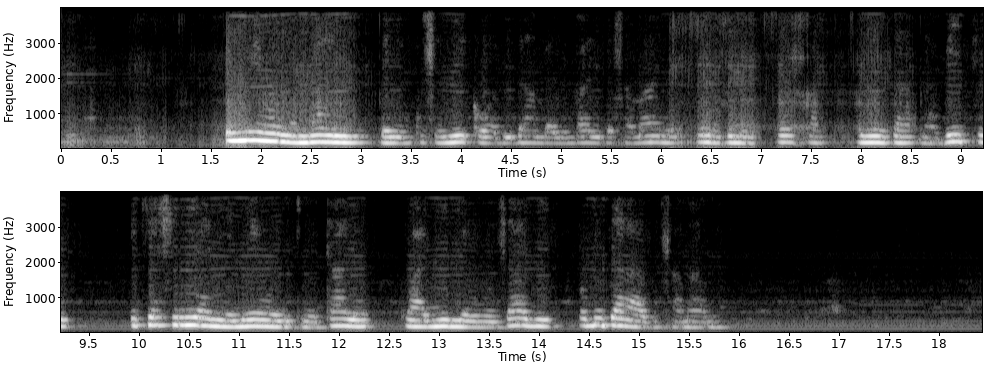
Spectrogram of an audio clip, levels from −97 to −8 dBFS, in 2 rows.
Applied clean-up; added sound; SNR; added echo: neural separator model SepFormer DNS4.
